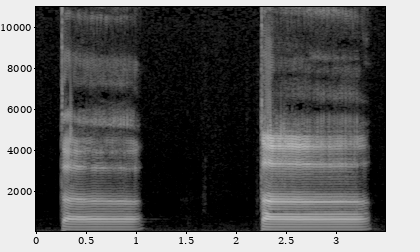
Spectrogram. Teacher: তা উচ্চারণের সময় বাহিরের দিকে হালকা বাতাস বের হবে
